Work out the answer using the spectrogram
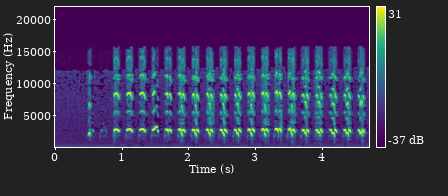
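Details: Female osprey on a nest in Scotland loudly calling at a male that flies in to mate without bringing fish; rapid, regular, harsh yelping notes repeated about two to three per second after a brief pause, steady hum beneath.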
